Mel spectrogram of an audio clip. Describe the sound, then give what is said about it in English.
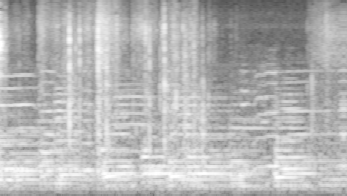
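Papers rustling and shuffling as someone leafs through notes to find their place: many faint, scattered crinkles and flicks, with no talk. “That's the thing, that all this shuffling around is the sound of me trying to find my place from last time.”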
